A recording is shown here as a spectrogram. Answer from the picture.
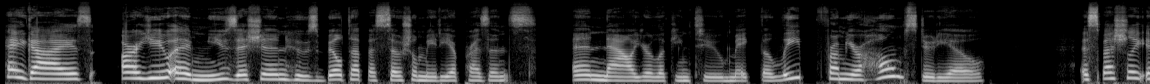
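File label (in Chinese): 外籍女声 主播 美式英语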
